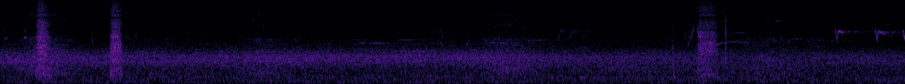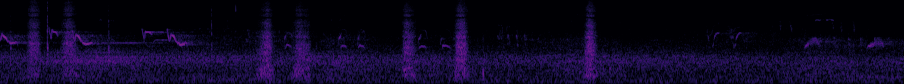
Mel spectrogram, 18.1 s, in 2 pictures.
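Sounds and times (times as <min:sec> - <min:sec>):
sharp rustling noises: 0:00.3 - 0:01.3, 0:06.7 - 0:07.2, 0:11.5 - 0:12.2
birds calling in whistled notes: 0:06.8 - 0:15.0.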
